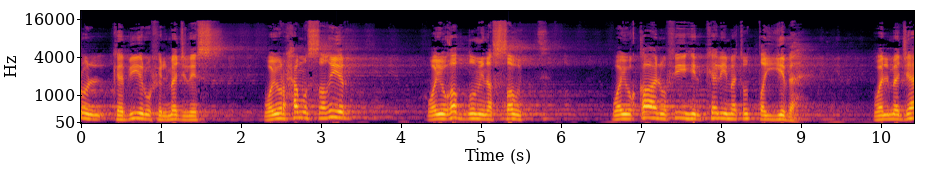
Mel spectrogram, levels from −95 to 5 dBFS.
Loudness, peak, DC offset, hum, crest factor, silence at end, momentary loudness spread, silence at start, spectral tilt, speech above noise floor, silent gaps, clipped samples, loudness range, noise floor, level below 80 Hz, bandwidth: -14 LUFS; 0 dBFS; under 0.1%; none; 16 dB; 0 s; 12 LU; 0 s; -4.5 dB/octave; 33 dB; none; under 0.1%; 2 LU; -47 dBFS; -56 dBFS; 15.5 kHz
